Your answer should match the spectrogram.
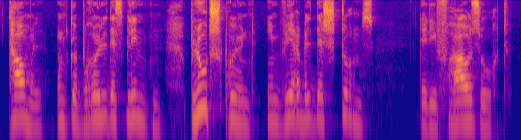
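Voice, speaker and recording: Very slow, solemn woman acting in radio drama. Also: medium pitch, natural voice. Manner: deliberate, measured, with weighted pauses. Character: solemn female narrator pondering a violent, dreamlike image.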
